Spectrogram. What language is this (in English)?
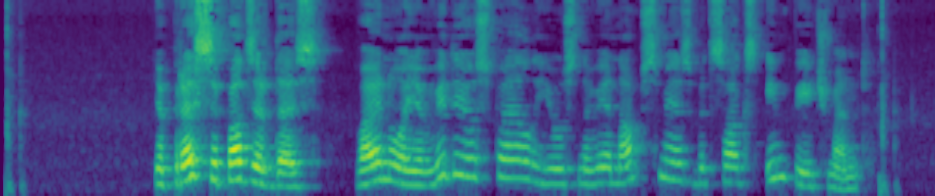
Latvian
